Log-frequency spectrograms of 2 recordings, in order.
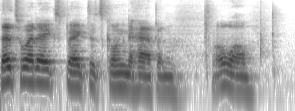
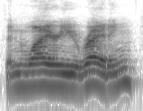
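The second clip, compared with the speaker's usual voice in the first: ordinary talk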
